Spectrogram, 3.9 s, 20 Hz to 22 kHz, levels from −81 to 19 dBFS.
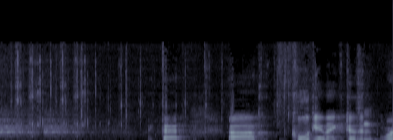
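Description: From about 0.45 s to 1.97 s there's a doubled audio track: a second, full-band copy of the sound trails the original by roughly half a second, sitting a few dB under it. It's bone dry, with no decay or room tone, and it cuts in and drops out abruptly at those edges. The likely cause is the same signal being picked up again through a slower path, or an edit leaving two copies out of step.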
